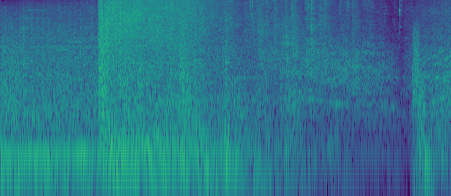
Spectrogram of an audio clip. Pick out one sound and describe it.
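A vehicle explodes with a loud blast.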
